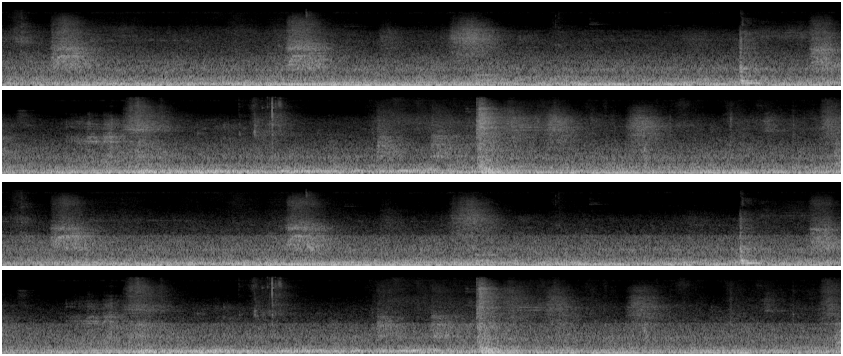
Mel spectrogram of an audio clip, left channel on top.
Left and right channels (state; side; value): normal; both; correlation 0.82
